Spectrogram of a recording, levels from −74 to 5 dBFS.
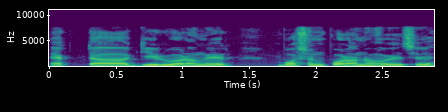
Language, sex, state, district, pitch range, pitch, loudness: Bengali, male, West Bengal, North 24 Parganas, 140-155 Hz, 140 Hz, -14 LUFS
